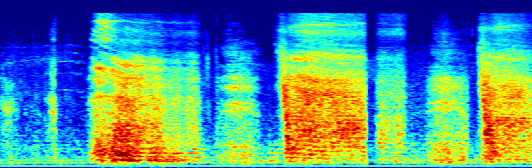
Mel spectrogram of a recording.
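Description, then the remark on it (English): Someone blows up a balloon in four or five strong, airy puffs of breath, each a loud breathy rush broken by brief pauses for inhaling. No one speaks. “So let's take the balloon and let's blow it up.”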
